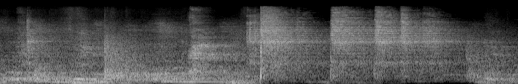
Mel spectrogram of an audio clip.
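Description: Barbell loaded with bumper plates being lifted and set back down on rubber gym flooring, with a sharp knock about halfway through and a few more knocks and clatters soon after, over background voices.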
